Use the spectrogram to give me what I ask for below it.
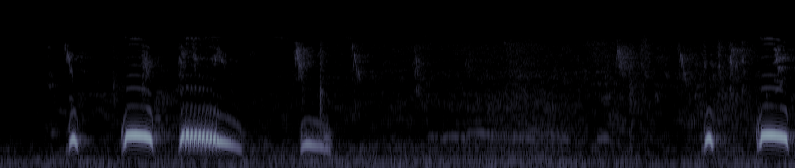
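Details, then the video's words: Spotted dove lure call, a four-note cooing phrase of short, held and long falling notes, repeated after a pause, with scattered high chirps from small birds. "SUARA TEKUKUR GACOR"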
